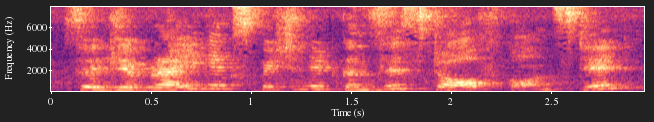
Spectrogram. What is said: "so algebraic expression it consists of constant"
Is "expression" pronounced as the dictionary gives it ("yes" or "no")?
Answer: no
